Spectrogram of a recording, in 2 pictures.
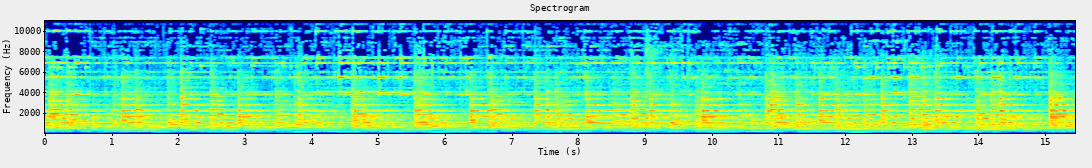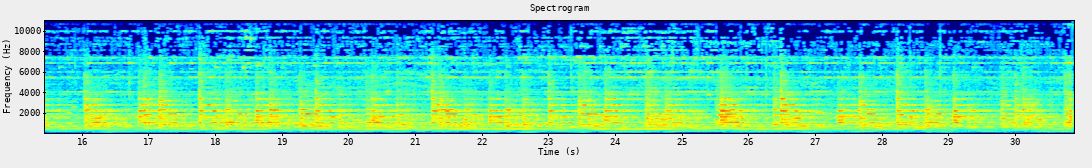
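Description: Bells ringing continuously, with many overlapping strokes and a sustained ringing.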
